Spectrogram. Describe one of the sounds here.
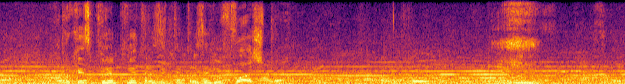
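Footsteps of people walking pass close by.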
